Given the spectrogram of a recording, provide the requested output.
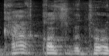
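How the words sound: It is said sharply, like an accusation. It charges the listener with doing wrong. The speaker calls it wrong. "like in a in accusatory manner"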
